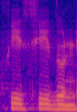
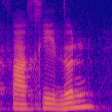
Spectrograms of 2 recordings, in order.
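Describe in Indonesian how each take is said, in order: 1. Vokal pertamanya adalah 'i' tertutup. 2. Vokal pertamanya adalah 'a' terbuka.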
